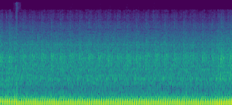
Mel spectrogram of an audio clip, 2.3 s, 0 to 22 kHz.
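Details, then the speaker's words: 1967 Toyota pickup body on 1992 pickup running gear, first start after the swap, no thermostat or one stuck open, valves already adjusted: steady idle with a fast, light chattering tick; owner suspects valvetrain chatter, unconfirmed. "Now, that sounds chattery to me, and I've mentioned that, but y'all said, "Welcome to Toyota.""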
